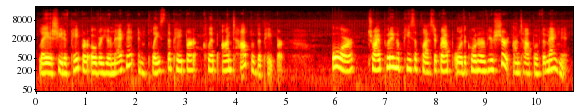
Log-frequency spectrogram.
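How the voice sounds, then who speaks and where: A woman with a mid-range voice speaks at a moderate pace, reading aloud to young children and demonstrating as she goes, thinking aloud and explaining things simply, one step at a time. This homemade video has noticeable background noise.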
